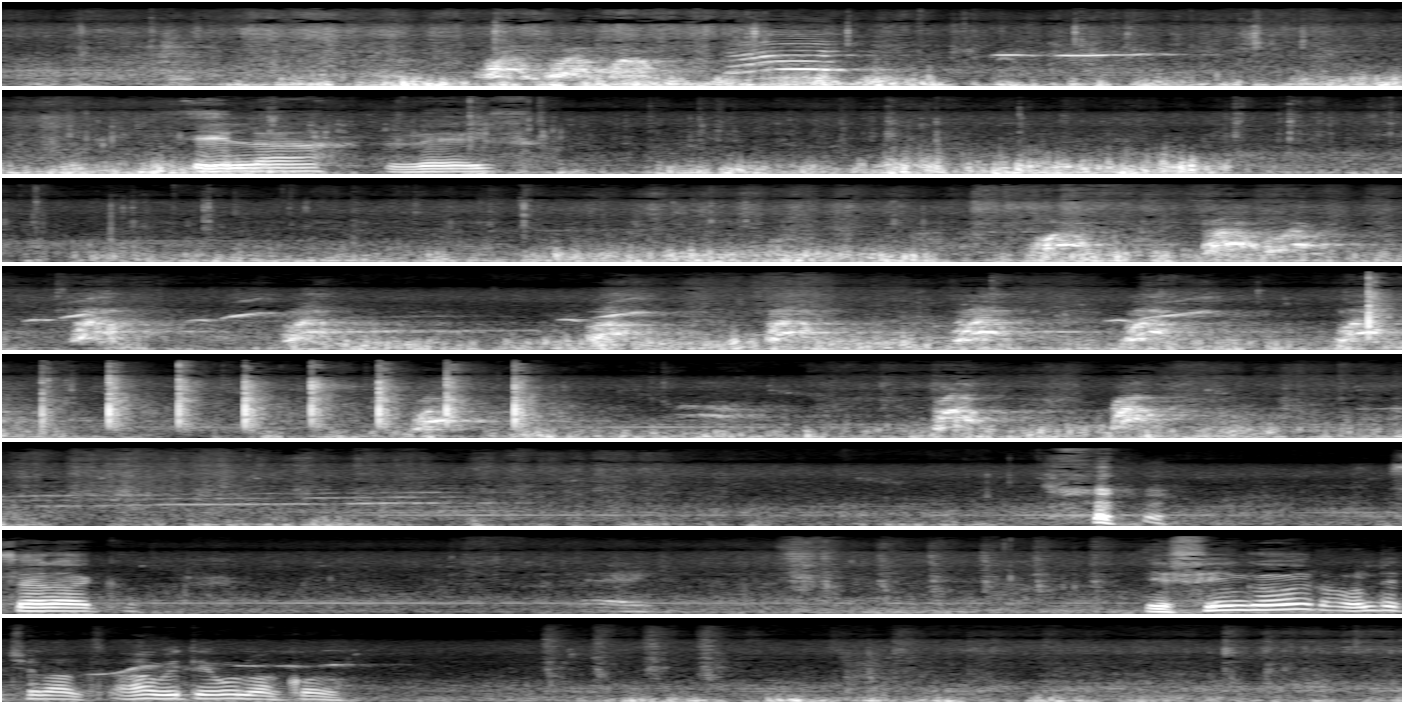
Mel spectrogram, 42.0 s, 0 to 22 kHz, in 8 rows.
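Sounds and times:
dog barking: 0:01.8 - 0:02.6, 0:14.4 - 0:17.3, 0:18.0 - 0:21.0, 0:22.5 - 0:23.0, 0:24.5 - 0:25.5.

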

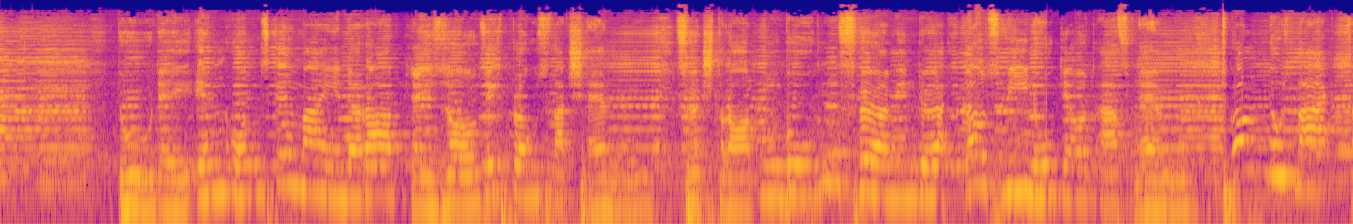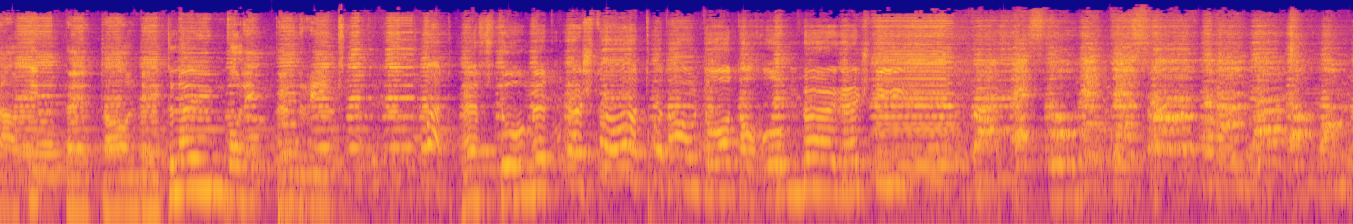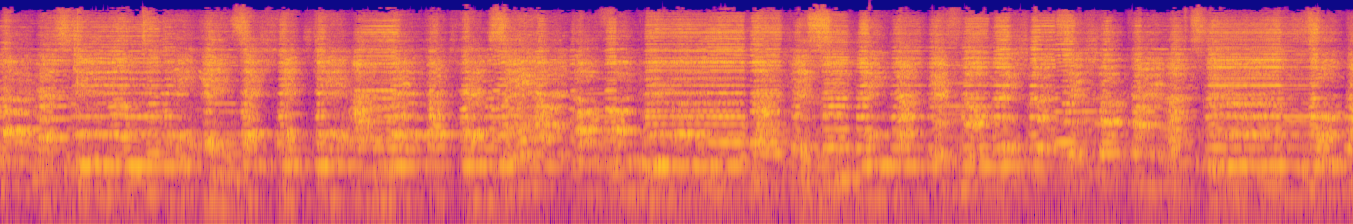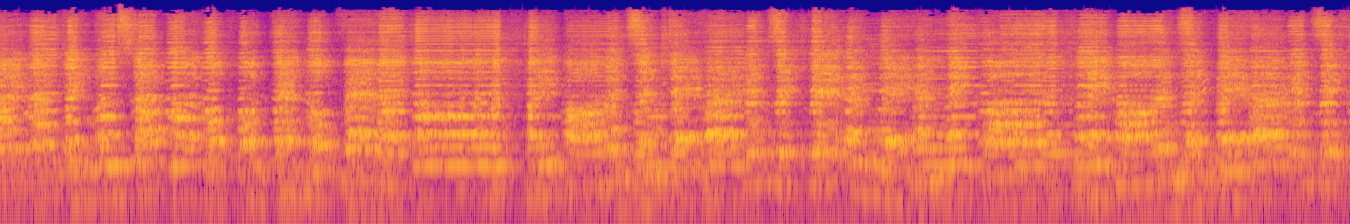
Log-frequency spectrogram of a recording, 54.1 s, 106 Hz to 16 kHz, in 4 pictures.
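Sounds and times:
accordion: 0:00.0 - 0:54.0
steady rhythmic beat: 0:22.0 - 0:54.0
mixed choir singing: 0:22.2 - 0:54.0.

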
